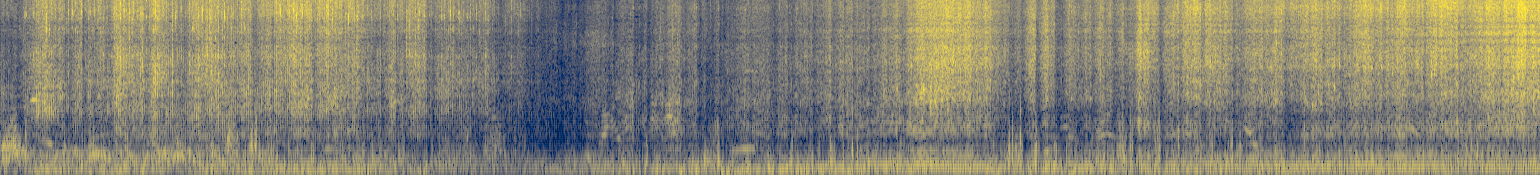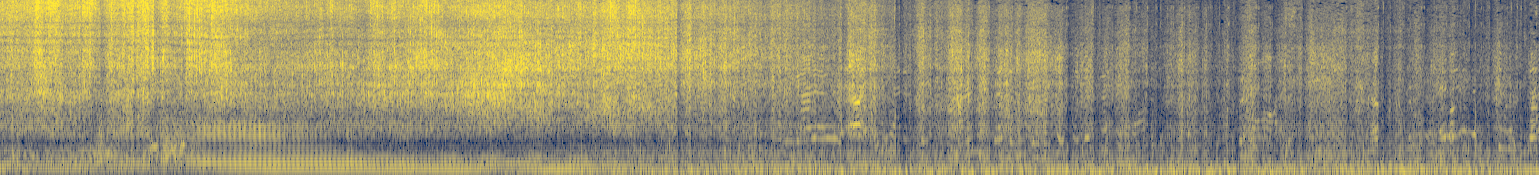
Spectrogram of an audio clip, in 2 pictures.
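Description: Maule light plane's single propeller engine, faint under wind buffeting the microphone at first, then growing louder from about nine seconds in as the plane taxis and runs at takeoff power, loudest in the second half.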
